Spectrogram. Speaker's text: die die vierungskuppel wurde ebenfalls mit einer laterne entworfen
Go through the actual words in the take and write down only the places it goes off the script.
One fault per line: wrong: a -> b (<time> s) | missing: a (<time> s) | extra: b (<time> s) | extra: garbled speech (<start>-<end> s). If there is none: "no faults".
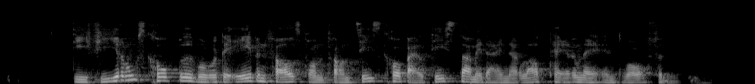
missing: die (0.9 s)
extra: von francisco bautista (3.0 s)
